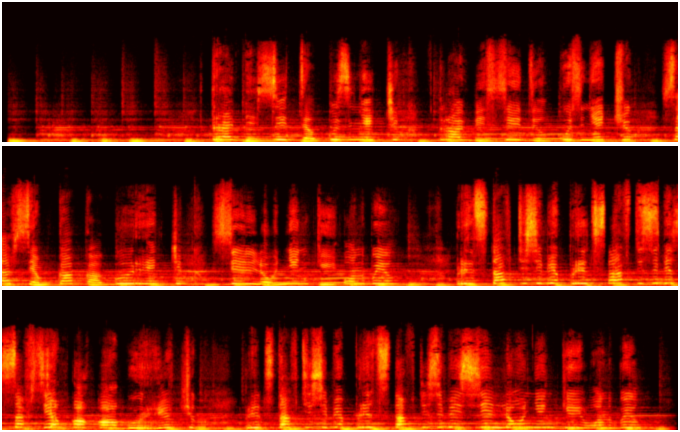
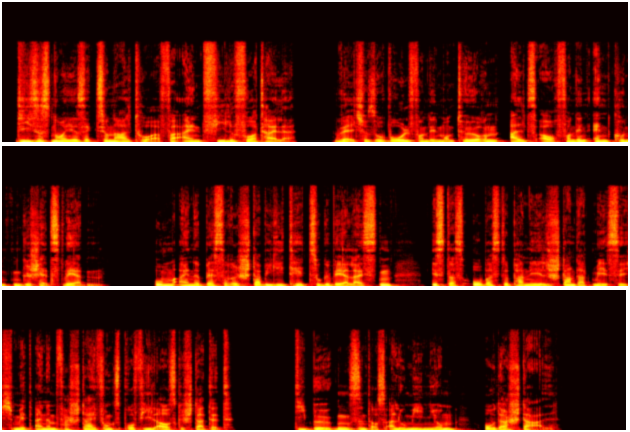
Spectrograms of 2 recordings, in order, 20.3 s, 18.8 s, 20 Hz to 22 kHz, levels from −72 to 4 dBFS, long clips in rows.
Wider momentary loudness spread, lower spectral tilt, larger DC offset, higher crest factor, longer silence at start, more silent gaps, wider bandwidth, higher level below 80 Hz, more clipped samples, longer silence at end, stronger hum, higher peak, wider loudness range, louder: first, 11 LU vs 5 LU; second, -3 dB/octave vs -5 dB/octave; neither; about the same, 14 dB vs 16 dB; about the same, 0.05 s vs 0.15 s; neither; about the same, 17 kHz vs 16.5 kHz; second, -46 dBFS vs -38 dBFS; neither; second, 0.05 s vs 0.7 s; neither; about the same, 0 dBFS vs 0 dBFS; about the same, 4 LU vs 2 LU; first, -14 LUFS vs -17 LUFS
